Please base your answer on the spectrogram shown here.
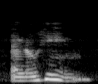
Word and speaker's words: Elohim: h i y m elohim i is pronounced like an e elohim genesis 2 7 and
